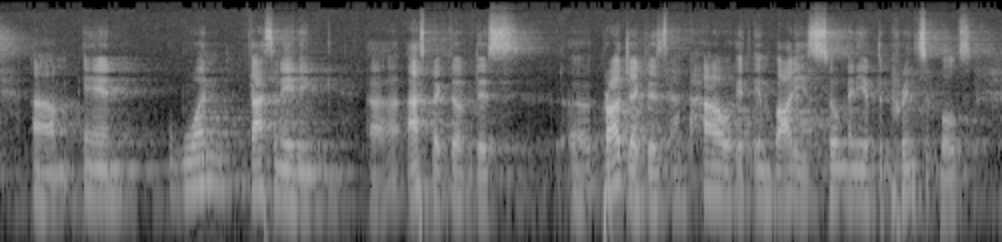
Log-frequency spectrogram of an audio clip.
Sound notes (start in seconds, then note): none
